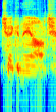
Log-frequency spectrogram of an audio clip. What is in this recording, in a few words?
checking arch, radio; SAS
